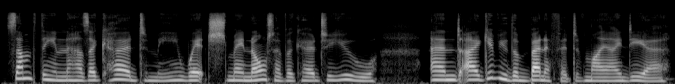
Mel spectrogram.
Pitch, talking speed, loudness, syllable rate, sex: 190 Hz, 185 wpm, -21 LUFS, 4.9 syllables/s, female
